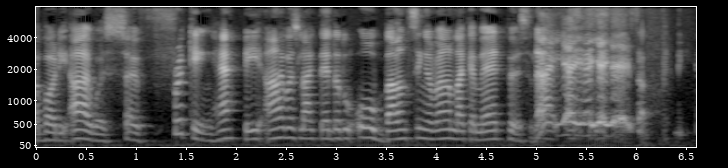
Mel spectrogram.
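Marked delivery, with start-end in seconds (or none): 5.0-6.6 much higher, louder, laughing with glee; giddy joyful squeal. Acted. Her soul freed from the body, giddy laughing squeal. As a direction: squeal it like a free bouncing orb.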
